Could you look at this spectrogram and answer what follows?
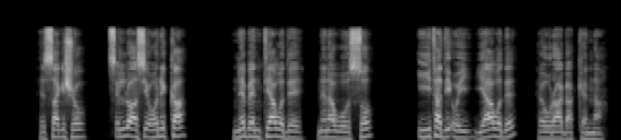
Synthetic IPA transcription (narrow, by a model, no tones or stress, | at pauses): hɛsːɐɡɪʃɔ | t͡sʼɪlːɔɐsɪo̞ːnɪkːɐ | nɛbɛnt̪ːɪjaːwɔd̪ɛ | nɛnɐwo̞ːsːɔ | ʔiːt̪ɐd̪ɪʔɔjjaːwɔd̪ɛ | hɛʊɾaːɡɐkːɛnːɐ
